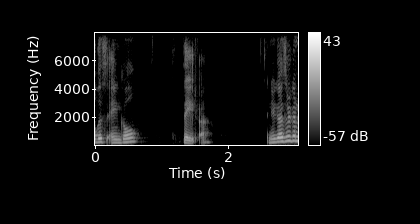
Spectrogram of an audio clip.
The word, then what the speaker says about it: theta: is because it comes up a lot it's pronounced like this theta and it's a greek it's a letter in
